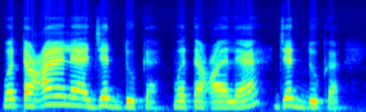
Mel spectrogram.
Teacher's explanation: यहाँ पर सभी हर्फ बारीक है, कोई भी हर्फ मोटा नहीं।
